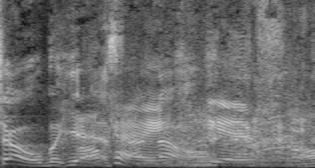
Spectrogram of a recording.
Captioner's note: audience laughing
